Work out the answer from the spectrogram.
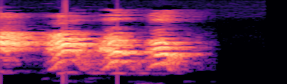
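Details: Grey parrot: a single short, hoarse burst of three quick wavering syllables, fairly high-pitched, ending abruptly in silence.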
